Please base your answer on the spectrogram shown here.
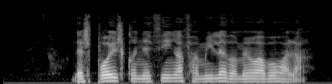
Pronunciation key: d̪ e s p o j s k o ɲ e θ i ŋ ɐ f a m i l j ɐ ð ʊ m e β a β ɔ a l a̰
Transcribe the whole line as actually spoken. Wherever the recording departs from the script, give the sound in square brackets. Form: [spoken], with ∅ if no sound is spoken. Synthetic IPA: d̪ e s p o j s k o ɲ e θ i ŋ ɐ f a m i l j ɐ ð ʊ m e [w] a β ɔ a l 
